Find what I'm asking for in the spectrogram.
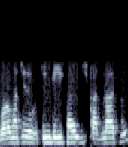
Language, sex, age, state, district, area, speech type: Bengali, male, 30-45, West Bengal, Howrah, urban, conversation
